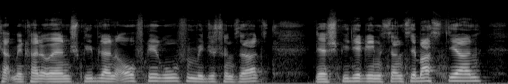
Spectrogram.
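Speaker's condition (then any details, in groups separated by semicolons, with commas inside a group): Cleft palate; cleft palate present since childhood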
